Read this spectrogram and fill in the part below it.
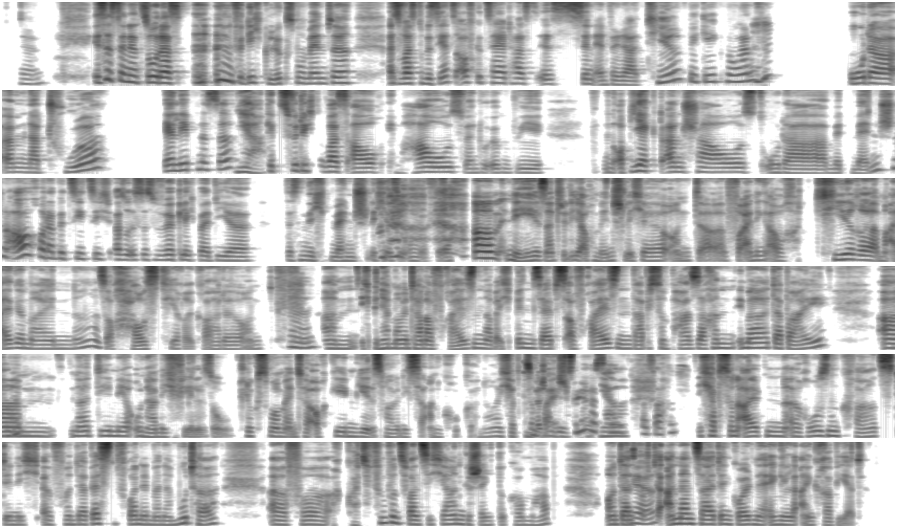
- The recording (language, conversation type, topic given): German, podcast, Wie findest du kleine Glücksmomente im Alltag?
- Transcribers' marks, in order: throat clearing; laughing while speaking: "nicht Menschliche"; chuckle; unintelligible speech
